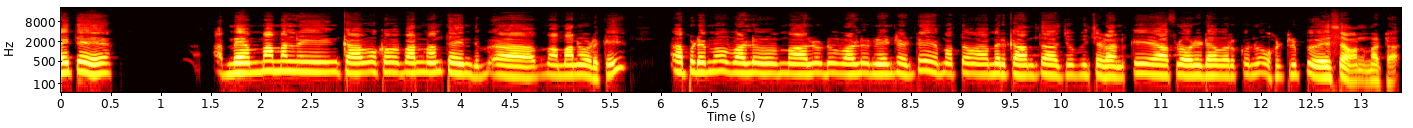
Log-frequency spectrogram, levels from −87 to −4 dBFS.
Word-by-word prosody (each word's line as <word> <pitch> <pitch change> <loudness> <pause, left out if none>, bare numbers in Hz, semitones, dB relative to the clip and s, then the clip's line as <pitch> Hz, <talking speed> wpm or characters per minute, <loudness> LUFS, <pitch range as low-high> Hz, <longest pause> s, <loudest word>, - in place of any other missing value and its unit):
అయితే... 225 +1 +4 1.5
మేము 220 0 +7
మమ్మల్ని 250 -1 +3 0.3
ఇంకా 230 -1 +1 0.2
ఒక, 230 - -6 0.2
1 225 +1 +2
మంత్ 230 +2 -1
అయింది. 205 -4 -1 0.2
ఆహ్, 175 -2 +4
మా 190 - +1
మనవడికి 190 -1 0 0.6
అప్పుడేమో 230 +1 +1 0.2
వాళ్ళు 220 0 +2 0.3
మా 210 - +2
అల్లుడు 215 +1 -3
వాళ్ళును 205 0 -1
ఏంటంటే 205 +3 -4 0.2
మొత్తం 210 +1 -5 0.2
అమెరికా 200 0 -1
అంతా 190 +2 -3 0.2
చూపించడానికి, 185 0 -2 0.2
ఆ - - +7
ఫ్లోరిడా 185 -1 +1
వరకును 195 +3 -6
ఒక 180 - -10
ట్రిప్ 195 +3 -6
వేసామన్నమాట. 130 -7 0
205 Hz, 120 wpm, -20 LUFS, 185-220 Hz, 1.5 s, మేము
